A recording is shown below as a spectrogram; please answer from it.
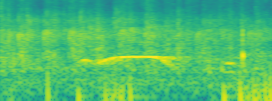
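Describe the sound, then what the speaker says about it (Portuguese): Applause from an audience at a literary and cinema evening, a brief, faint, diffuse patter of clapping heard from a distance. "muitas palmas para receber Ronaldo Werneck"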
